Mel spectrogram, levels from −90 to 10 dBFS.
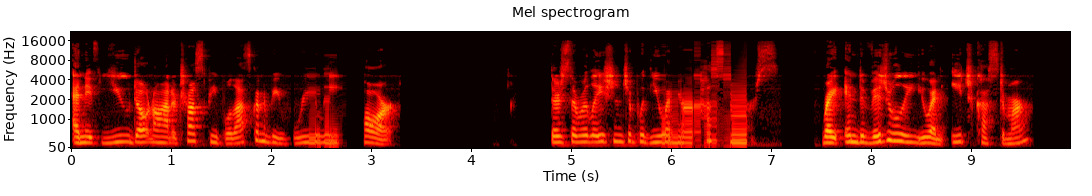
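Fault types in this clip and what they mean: Robotic sound from repeated short buffers: new audio was likely arriving too seldom, so playback kept repeating its last slice instead of the skipped material. That slice points to a buffer of about 11 ms, and its repetition forces a rigid, metallic 93.8 Hz buzz onto the speech, which only loosely follows the words. Most of the sound is replaced from 2.38 to 2.83 s and again from 5.91 to 6.75 s, right after "the relationship with you".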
